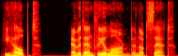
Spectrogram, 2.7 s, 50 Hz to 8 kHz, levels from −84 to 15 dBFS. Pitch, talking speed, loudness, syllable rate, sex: 150 Hz, 135 wpm, -16 LUFS, 6.1 syllables/s, male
